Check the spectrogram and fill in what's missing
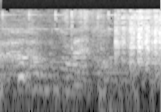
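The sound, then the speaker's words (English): A brief clatter of dice tumbling across a table breaks in near the end and rattles to a stop, with a faint murmur of voices beneath. “as Santa was particularly intimate, he's getting the intimacy dice”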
